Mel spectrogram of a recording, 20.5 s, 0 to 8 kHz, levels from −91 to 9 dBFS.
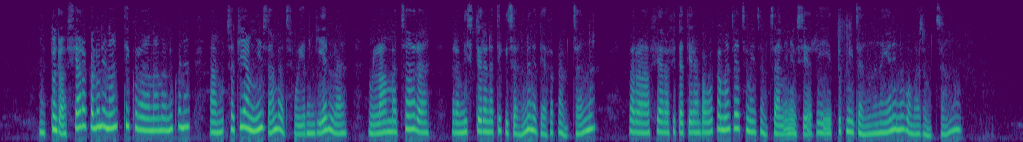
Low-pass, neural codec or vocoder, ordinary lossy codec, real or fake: none; none; none; real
